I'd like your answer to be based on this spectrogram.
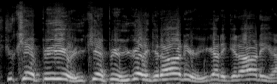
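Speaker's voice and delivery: urgent, repeated shouted commands; hectoring airport guard. Retold or imitated. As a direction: imitate a pushy guard shouting people away. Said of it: "immediately the dude's on me. He's like".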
